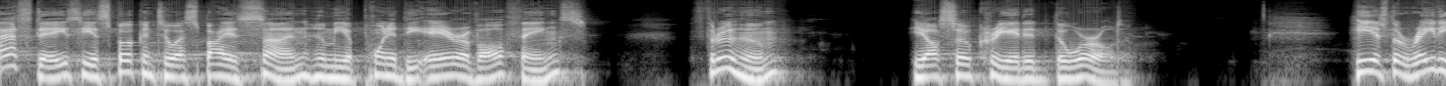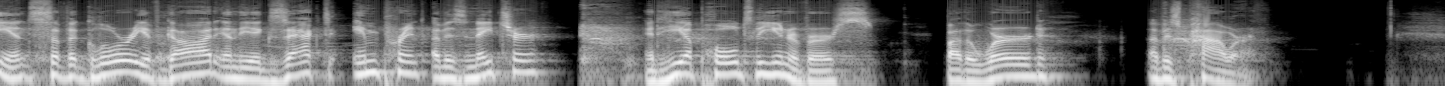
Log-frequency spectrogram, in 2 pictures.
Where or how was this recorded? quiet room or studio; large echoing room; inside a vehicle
large echoing room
